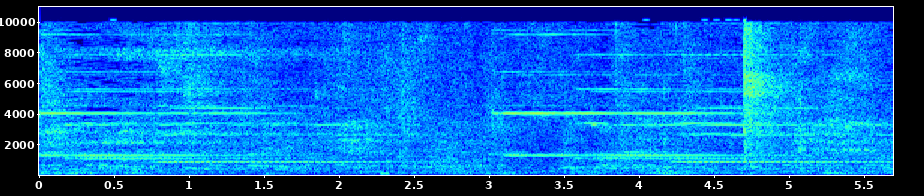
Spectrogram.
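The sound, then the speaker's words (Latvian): An electric bell rings continuously for several seconds in a parliament before a vote, a steady, bright metallic tone, with faint murmur underneath. “Paldies, lūdzu zvanu.”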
